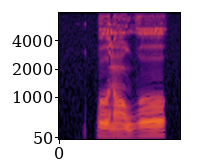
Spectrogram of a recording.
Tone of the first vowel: low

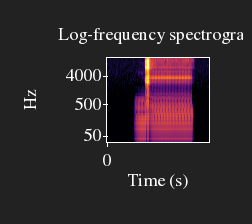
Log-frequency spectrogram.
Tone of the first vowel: low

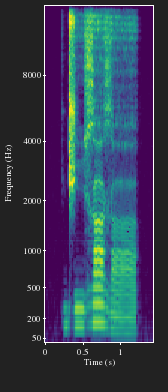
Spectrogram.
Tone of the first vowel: low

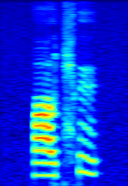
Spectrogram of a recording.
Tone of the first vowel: rising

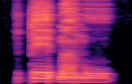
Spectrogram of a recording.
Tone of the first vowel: high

